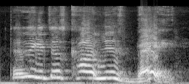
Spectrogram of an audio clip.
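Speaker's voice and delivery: high, incredulous squeal; shocked disbelief. Retold or imitated. Telling how he reacted to his friend's slip, squealing. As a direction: retell the outrage in a high squeal. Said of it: "I said".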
